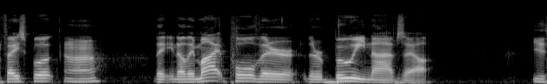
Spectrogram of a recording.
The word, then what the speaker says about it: Bowie: They might pull their Bowie knives out.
